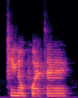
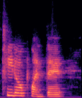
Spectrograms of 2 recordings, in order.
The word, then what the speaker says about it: Tito Puente: Yes, I mispronounced his name accidentally. It's Tito Puente.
